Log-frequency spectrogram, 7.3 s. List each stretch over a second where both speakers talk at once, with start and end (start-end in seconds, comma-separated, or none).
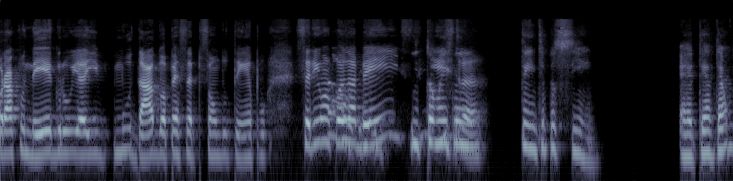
3.2-4.9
